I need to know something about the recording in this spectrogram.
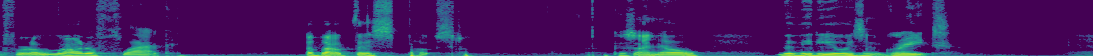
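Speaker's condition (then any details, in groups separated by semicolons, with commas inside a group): Cerebral palsy; wheelchair user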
